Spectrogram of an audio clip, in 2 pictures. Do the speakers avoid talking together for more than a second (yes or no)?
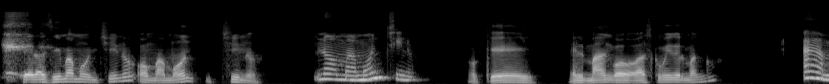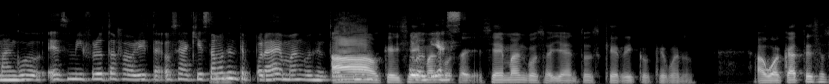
no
